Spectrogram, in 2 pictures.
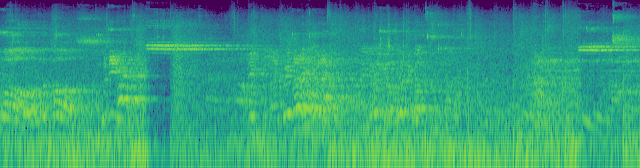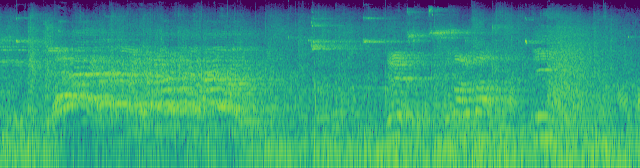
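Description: Basketball being played in a large, echoing indoor hall: the ball bouncing on the court, a couple of short, high sneaker squeaks, and players' voices and calls throughout.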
